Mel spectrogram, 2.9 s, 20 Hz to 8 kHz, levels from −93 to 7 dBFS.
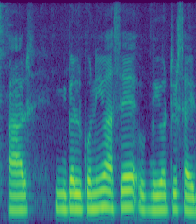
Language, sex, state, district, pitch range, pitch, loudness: Bengali, male, Tripura, Unakoti, 145-160 Hz, 155 Hz, -15 LUFS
